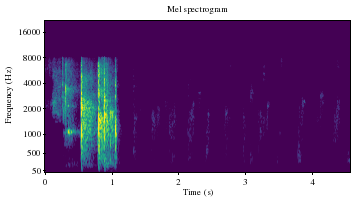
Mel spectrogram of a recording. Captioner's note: students clapping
